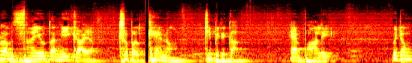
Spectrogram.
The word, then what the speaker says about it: Tipitaka: That's a part of Sanyutta Nikaya, triple canon, Tipitaka and Pali. We don't pronounce Tripitaka. If you pronounce Tripitaka, it is like Sanskrit.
